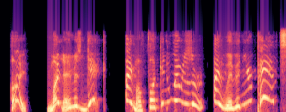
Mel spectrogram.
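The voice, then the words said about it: Cartoon character voice. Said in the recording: “cartoon voice”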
